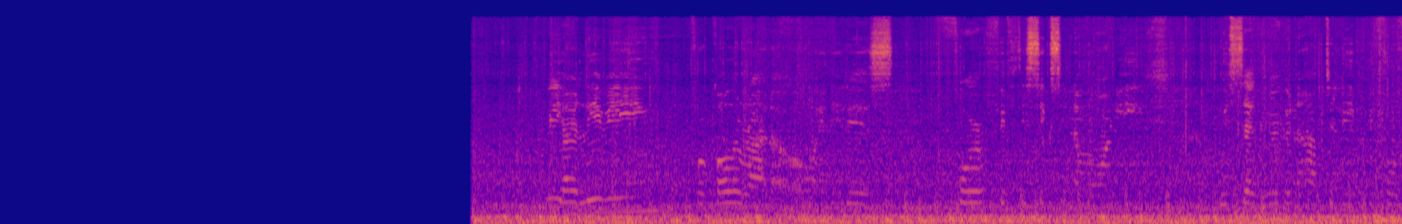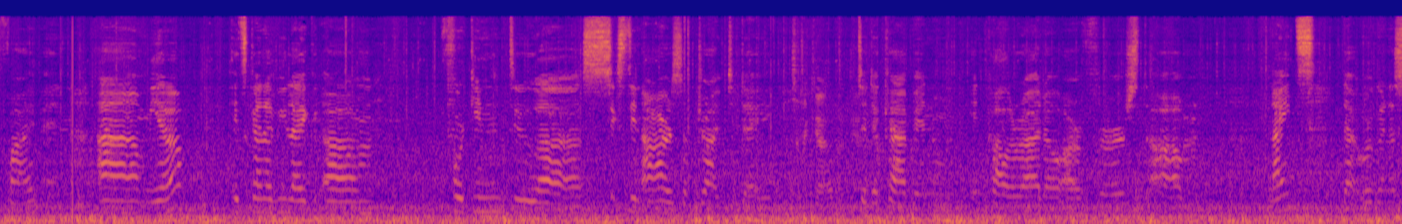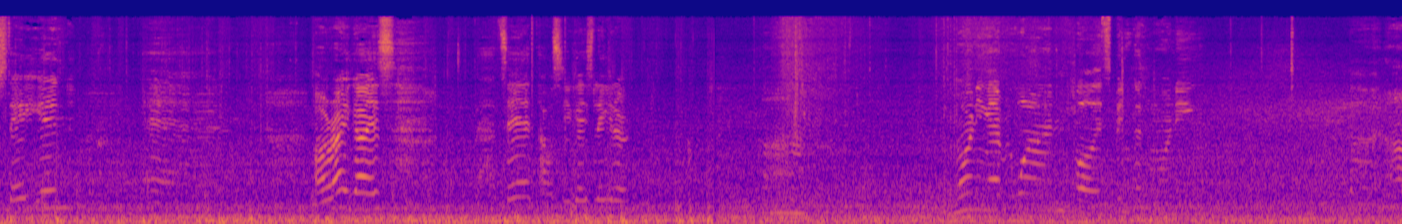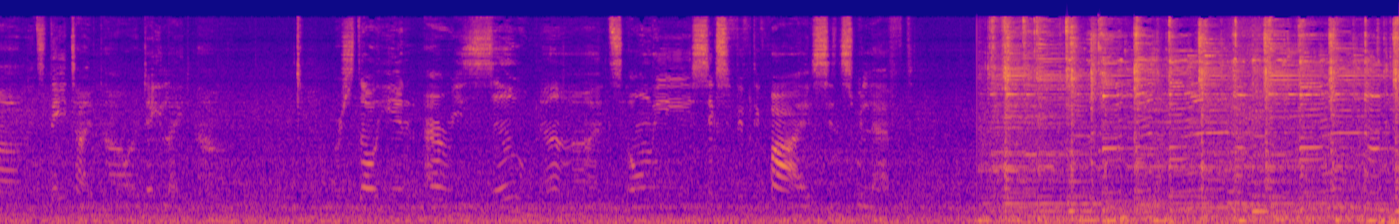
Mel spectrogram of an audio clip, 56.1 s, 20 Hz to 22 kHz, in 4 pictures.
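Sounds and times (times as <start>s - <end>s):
road rumble inside moving car: 4.7s - 56.0s.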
